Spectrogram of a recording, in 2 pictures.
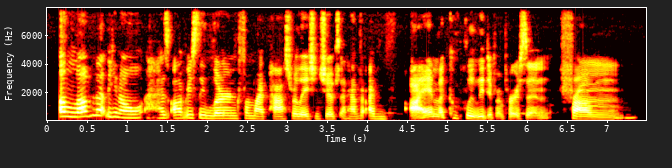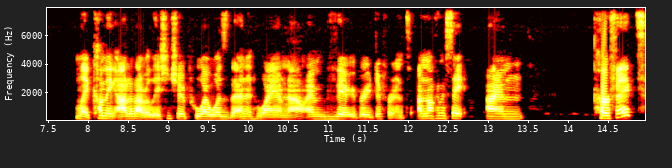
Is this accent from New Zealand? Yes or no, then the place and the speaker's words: no; Toronto, Ontario, Canada; I'm from Toronto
